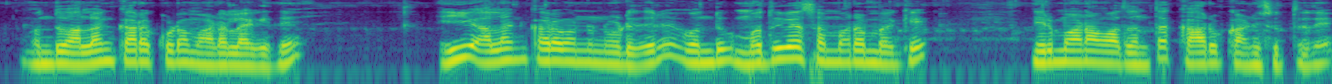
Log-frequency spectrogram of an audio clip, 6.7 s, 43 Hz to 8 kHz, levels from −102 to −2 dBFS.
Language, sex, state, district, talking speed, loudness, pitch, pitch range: Kannada, male, Karnataka, Raichur, 115 wpm, -14 LUFS, 165 Hz, 150-180 Hz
